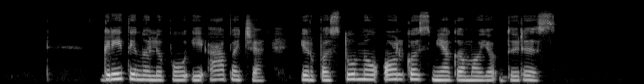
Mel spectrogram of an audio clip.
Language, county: Lithuanian, Šiauliai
